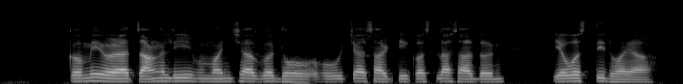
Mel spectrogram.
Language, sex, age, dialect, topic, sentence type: Marathi, male, 18-24, Southern Konkan, agriculture, question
